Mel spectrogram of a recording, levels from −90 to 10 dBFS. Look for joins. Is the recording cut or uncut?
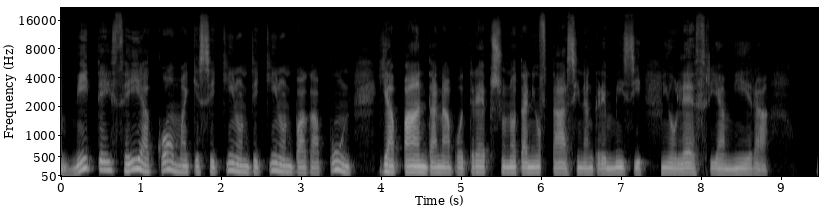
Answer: cut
